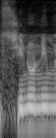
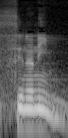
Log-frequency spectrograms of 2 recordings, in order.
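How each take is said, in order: First: सिनोनिम with a full o; सिनोनिम read as spelt; wrong pronunciation. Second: सिनोनिम as "SI-nuh-nim"; सिनोनिम without the full o; correct pronunciation. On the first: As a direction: say सिनोनिम as "si-NO-nim". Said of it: "सिनोनिम नहीं बोलना है". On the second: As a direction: say सिनोनिम with a weak middle vowel. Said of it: "क्या बोलना है?". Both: Shown as a demonstration.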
